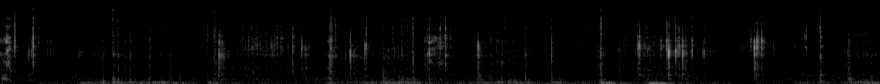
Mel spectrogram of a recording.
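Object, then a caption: Soap bar cut with a knife blade. A utility knife blade carves flakes from a solid, rounded white bar of dry soap held in the hand. Crisp, bright scraping and crunching cuts come in quick, uneven strokes, each dying away almost at once. Between them there is only a faint low hum.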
